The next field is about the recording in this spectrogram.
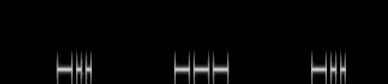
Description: Morse code, heard as a keyed tone, about 25 wpm, spaced as for 9 wpm, 700 Hz. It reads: DOD
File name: Lesson 15e - Number 5 - Three Characters 25wpm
